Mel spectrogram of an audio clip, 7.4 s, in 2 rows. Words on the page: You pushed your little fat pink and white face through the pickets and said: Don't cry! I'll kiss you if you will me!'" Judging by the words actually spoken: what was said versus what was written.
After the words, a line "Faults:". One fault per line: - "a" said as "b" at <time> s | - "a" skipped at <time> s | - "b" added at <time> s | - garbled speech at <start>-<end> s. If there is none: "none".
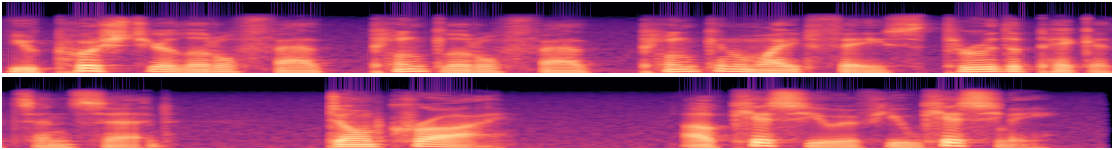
You pushed your little fat pink little fat pink and white face through the pickets and said: Don't cry! I'll kiss you if you kiss me!'"
Faults:
- "little fat pink" added at 1.5 s
- "will" said as "kiss" at 6.7 s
